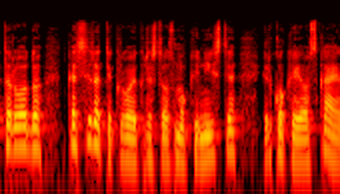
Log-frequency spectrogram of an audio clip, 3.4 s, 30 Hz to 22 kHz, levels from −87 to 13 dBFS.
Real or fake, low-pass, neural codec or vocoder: real; 10.8 kHz; none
